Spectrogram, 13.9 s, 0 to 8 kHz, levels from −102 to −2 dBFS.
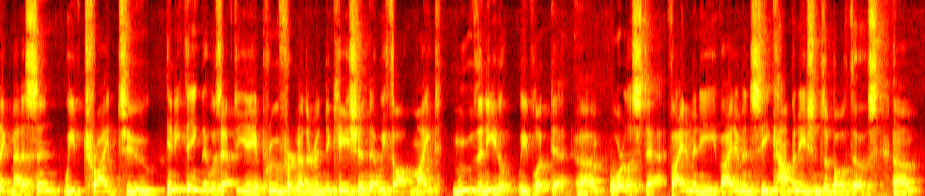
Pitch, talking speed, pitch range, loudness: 130 Hz, 145 wpm, 120-135 Hz, -19 LUFS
